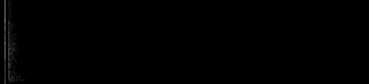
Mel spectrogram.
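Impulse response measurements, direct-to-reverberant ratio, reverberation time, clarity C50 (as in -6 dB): 1.5 dB, 0.65 s, 8.0 dB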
